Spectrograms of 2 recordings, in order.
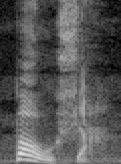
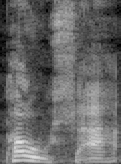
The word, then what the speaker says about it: Porsche: But he also started bringing in a thing called Porsche. And if you don't know how to pronounce Porsche, because that's how you pronounce it in England, it's Porsche anywhere else.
